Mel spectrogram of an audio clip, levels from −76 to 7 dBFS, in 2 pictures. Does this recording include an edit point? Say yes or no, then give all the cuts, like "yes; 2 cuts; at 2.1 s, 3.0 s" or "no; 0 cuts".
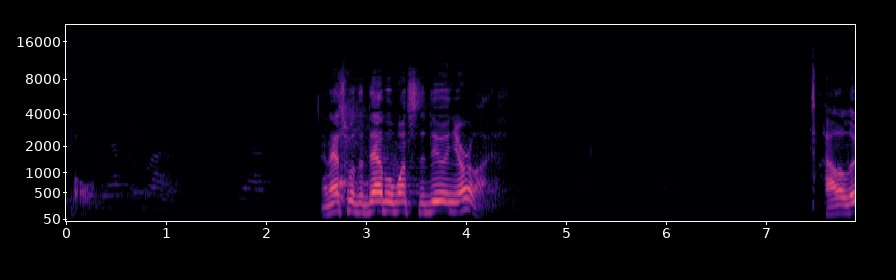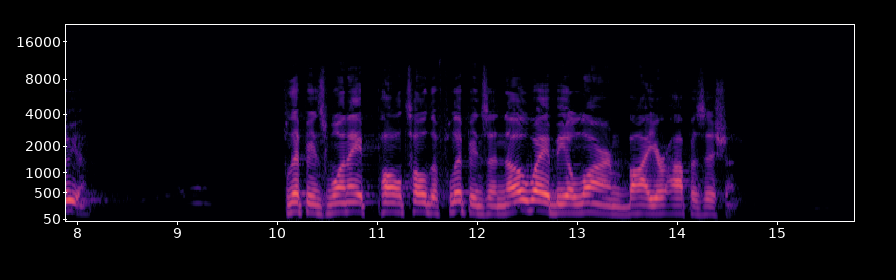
no; 0 cuts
